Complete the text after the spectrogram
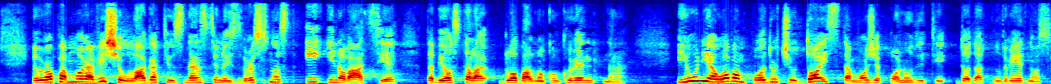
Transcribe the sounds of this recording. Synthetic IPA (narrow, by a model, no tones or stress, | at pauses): e̞wɾo̞ːpamo̞ːɾaʋiʃe̞ulˠaːɡat̪iuznanst̪ʋe̞nuizʋr̩sno̞st̪iʔːno̞ʋaːt̪sije̞ | d̪̥abio̞st̪alˠaɡlˠo̞balˠno̞ko̞ŋkuɾe̞nt̪na | iuːnijauo̞ʋo̞mpo̞d̪ɾut͡ʃjud̪o̞ist̪amo̞ʒe̞po̞nud̪it̪id̪o̞d̪at̪nuʋɾjeːd̪no̞st̪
